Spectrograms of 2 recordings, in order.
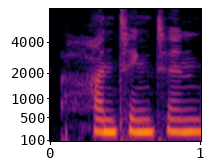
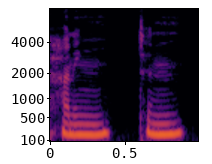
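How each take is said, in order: First: The T sounds are clearly pronounced. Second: The T sounds are dropped entirely.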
